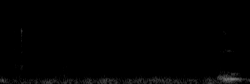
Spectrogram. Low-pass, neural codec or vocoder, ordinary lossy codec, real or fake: 5.4 kHz; codec, 16 kHz, 1.1 kbps, Voila-Tokenizer; AAC, 24 kbps; fake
